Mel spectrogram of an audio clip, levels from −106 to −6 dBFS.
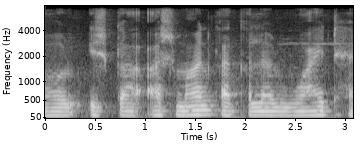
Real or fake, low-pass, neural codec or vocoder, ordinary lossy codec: real; 7.2 kHz; none; none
